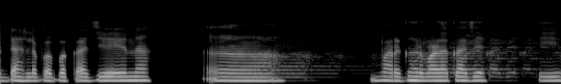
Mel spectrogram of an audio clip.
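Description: From 2.35 s onward, feedback echo between two devices: another device's playback is recaptured, so speech returns roughly every 0.3 s, peaking about 18 dB down.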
